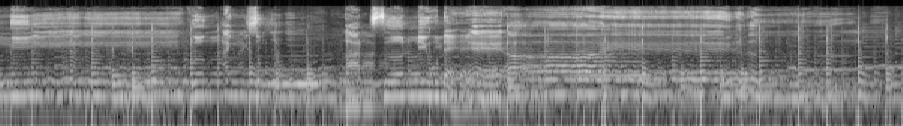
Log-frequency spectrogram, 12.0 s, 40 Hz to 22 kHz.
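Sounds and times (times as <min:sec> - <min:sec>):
lute melody: 0:00.0 - 0:12.0.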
